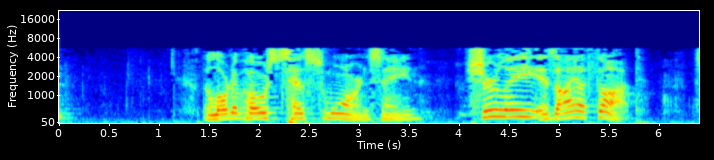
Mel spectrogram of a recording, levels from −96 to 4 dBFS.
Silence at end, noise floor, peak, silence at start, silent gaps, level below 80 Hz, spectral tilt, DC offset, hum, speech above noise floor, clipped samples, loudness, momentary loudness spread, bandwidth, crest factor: 0.6 s; -59 dBFS; -6 dBFS; 0 s; none; -46 dBFS; -9.5 dB/octave; under 0.1%; none; 38 dB; under 0.1%; -21 LUFS; 13 LU; 5.8 kHz; 18 dB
